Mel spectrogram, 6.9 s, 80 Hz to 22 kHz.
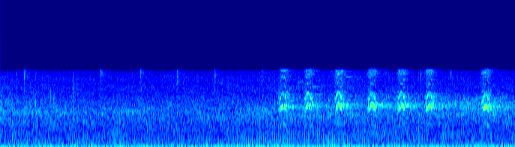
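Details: Wild crow croaking near Lake Superior at Thunder Bay, Ontario, Canada, on 22 July 2010, after a fox is offered a cookie; quiet start, then a run of about seven harsh caws spaced roughly every half second.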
